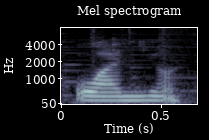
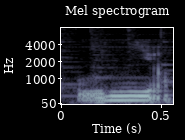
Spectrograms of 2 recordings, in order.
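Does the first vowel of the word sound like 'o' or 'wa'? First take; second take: wa; o. First: The first vowel sounds like 'wa'. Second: The first vowel sounds like 'o'. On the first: The speaker calls it wrong. "c'est pas oignon" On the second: The speaker calls it right. "c'est oignon"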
